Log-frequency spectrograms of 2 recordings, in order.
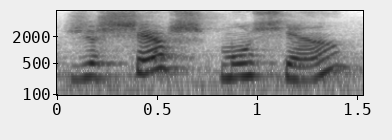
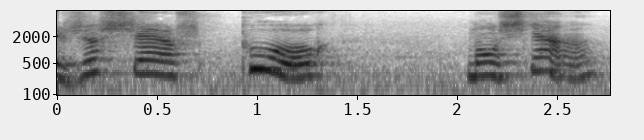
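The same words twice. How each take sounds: First: "Je cherche mon chien" said very slowly and carefully; slow model sentence without pour; French demo. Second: "pour" stretched very slowly and said louder; a slow, louder take of "Je cherche pour mon chien"; wrong French with pour. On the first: Teacher modelling the correct French sentence slowly. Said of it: "if I'm saying". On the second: Teacher demonstrating the wrong form, pour drawn out. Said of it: "but when I say". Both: Shown as a demonstration.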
